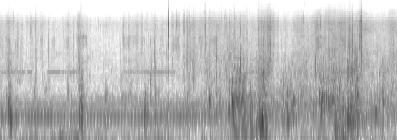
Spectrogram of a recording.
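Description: Boat motor humming steadily at low speed, with scattered knocks and rustling, and a faint high beep that comes and goes.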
